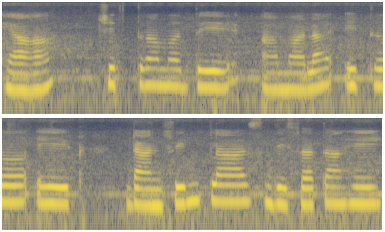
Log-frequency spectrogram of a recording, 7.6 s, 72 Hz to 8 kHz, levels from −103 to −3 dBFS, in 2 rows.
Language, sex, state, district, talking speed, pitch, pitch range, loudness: Marathi, female, Maharashtra, Gondia, 70 wpm, 220 Hz, 205-240 Hz, -16 LUFS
